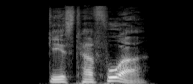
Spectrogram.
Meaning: second-person singular present of hervorgehen
- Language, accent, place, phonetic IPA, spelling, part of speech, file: German, Germany, Berlin, [ˌɡeːst hɛɐ̯ˈfoːɐ̯], gehst hervor, verb, De-gehst hervor.ogg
